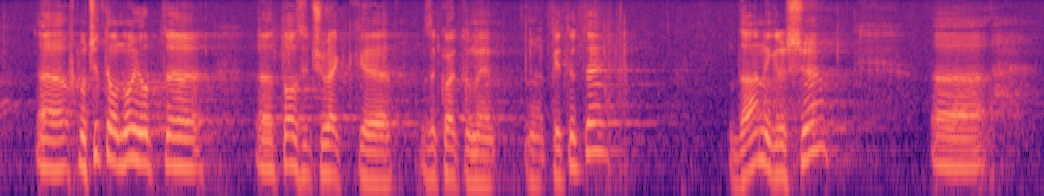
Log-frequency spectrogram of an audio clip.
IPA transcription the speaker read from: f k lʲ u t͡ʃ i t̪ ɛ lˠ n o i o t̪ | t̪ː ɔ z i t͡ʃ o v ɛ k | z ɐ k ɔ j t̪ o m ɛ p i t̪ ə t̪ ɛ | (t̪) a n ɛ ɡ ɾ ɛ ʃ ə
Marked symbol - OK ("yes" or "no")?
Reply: no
